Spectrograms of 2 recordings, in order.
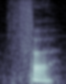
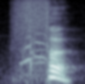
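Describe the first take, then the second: First: The consonant is said with normal, lighter force. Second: The consonant is punched out with strong force. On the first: "there's a lower peak" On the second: "there's a higher peak where I punch it"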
